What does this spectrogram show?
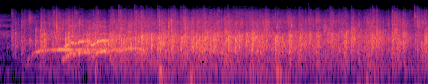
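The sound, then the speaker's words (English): An audience breaks into steady applause for the next speakers, many hands clapping in a dense, sustained wash, with a couple of rising whistles cutting through early on before the clapping tapers slightly. “All right, give these guys a round of applause.”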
